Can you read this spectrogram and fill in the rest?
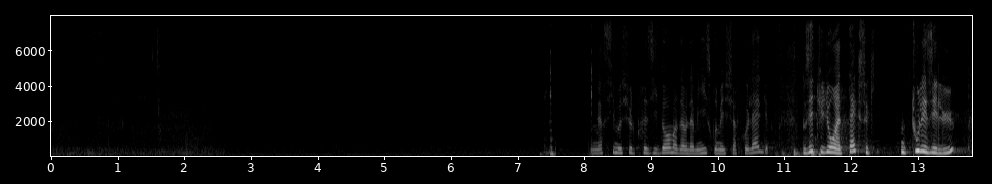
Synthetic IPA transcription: mɛʁsiməsjøləpχezid̪ɑ̃mad̪amlaminist̪χəmeʃɛʁkɔlɛɡ | nuzet̪yd̪jɔ̃ɛ̃t̪ɛkst̪əkʲ | mt̪ulezely

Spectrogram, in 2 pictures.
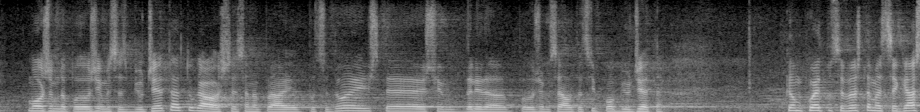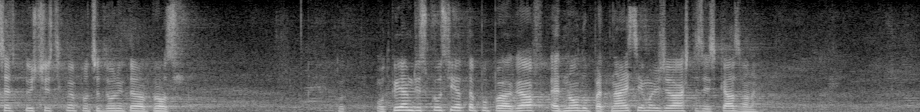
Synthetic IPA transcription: mɔʒɛmd̪ɐpɾod̪ɐlˠʒimsɐzbʲjud͡ʒɛt̪ət̪oɡavəʃt̪ɛsɛnɐpɾavipɾot̪sɛd̪uɾəiʃt̪ɛɾɛʃimd̪ɐlid̪ɐpɾod̪ɐlˠʒimsɾabot̪əsipobjud͡ʒɛt̪ə | kəmkoɛt̪ʊsɛvɾəʃt̪əmɛsɛɡaslɛt̪kɐ̥t̪oist͡ʃist̪i̥xmɛpɾot̪sɛd̪uɾnit̪ɛvɐpɾɔsi̥ | ot̪̚kɾivɐmd̪iskusijət̪əpopɐɾɐɡɾafɛd̪nɔd̪opɛt̪najsɛimɐliʒɛlˠaʃit̪ɛzɐiskazvɐnɛ

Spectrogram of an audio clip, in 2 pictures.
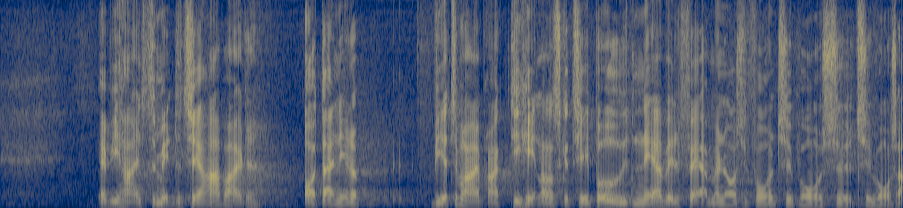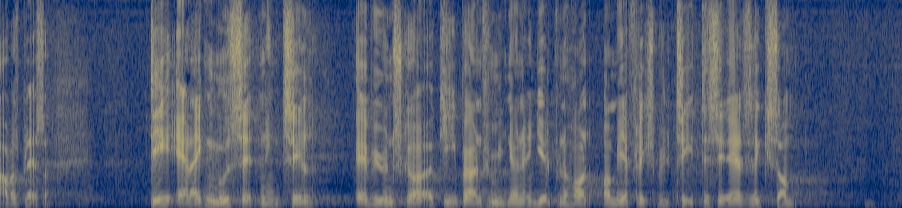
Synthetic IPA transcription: jæʋiɦɑ̈e̝nsd̥umen̰d̥ð̩ˠt͡sʰe̝æɑ̈ːb̥ɑ̈ɪ̰ɾ̥ə | ɒ̽d̥ɑ̈æɐneɾɒ̽b̥̚ | ʋiɐt͡sʰe̝b̥ʁɑ̈ɪb̥ʁɑ̈ɡ̥̚d̥ːiɦen̰ɐd̥ɑ̈sɡ̥æt͡sʰe̝lb̥ɔ̽ːðˠuːðˠid̥enːæːɐʋelfæɐ̰̥menɒ̽səifɒːhɒ̽l̰t͡sʰe̝lʋɒːst͡sʰe̝lʋɒ̰ːsɑ̈ːb̥ɑ̈ɪspʰlæsɐ | d̥e̝æɐɾɑ̈e̝ɡ̥enmo̝ð̞ˠsed̥ne̝ŋt͡sʰe̝lʔæʋiønsɡ̥ɐæɡ̥ḭːb̥ɶɐnəfæmil̰jɐnəe̝njelb̥ənəɦɒ̽n̰ʔɒ̽me̝ːɐfleɡ̥sib̥ilit͡sʰe̝̰ːd̥̚ːe̝se̝ɐ̰jɑ̥̈se̝ɡ̥sɒ̽m

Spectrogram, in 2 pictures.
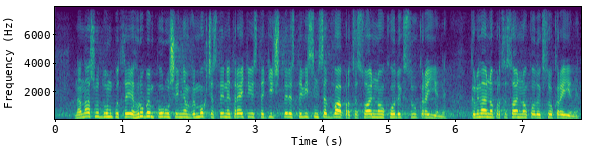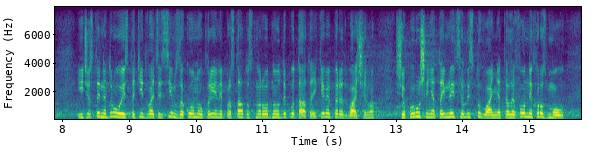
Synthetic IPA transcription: nɐnɑʃʊd̪umkʊt̪sɛjɛɦɾubɪmpɔɾuʃenʲːɐmʋɪmɔxt͡ʃɐst̪ɪnɪt̪ɾɛtʲɔjist̪ɐtʲːit͡ʃo̥t̪ɪɾɪst̪ɐʋʲisʲimd̪esʲad̪d̪ʋɑpɾɔt̪sesʊɑlʲnɔɦɔkɔd̪eksʊːkɾɐjinɪ | kɾɪmʲinɑlʲnɔɦɔpɾɔtsesʊɑlʲnɔɦɔkɔd̪eksʊʊkɾɐjinɪ | it͡ʃɐst̪ɪnɪd̪ɾuɦɔjist̪ɐtʲid̪ʋɑt͡sʲːɐtʲsʲimzɐkɔnʊːkɾɐjinɪpɾɔst̪ɑt̪ʊsnɐɾɔd̪nɔɦɔd̪epʊt̪ɑt̪ɐjɐkɪmɪpeɾed̪bɑt͡ʃelˠɔ | ʃt͡ʃɔpɔɾuʃenʲːɐt̪ɐjimnɪt͡sʲɐlˠɪst̪ʊʋɑnʲːɐt̪elˠefɔnːɪxrɔzmɔw

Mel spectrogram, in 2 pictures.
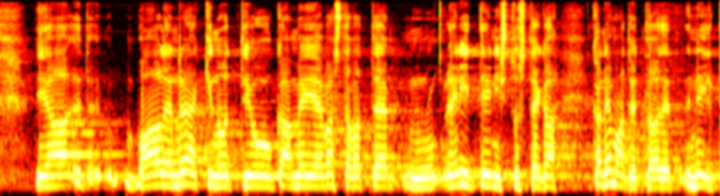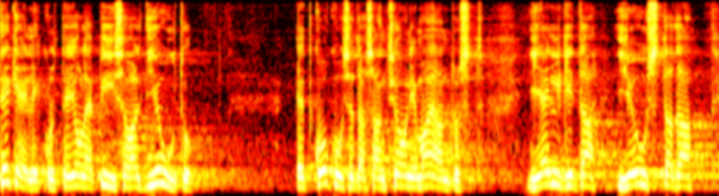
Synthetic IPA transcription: jɑ | mɑo̞le̞nræːkːˑinud̪̥jukɑme̞jevɑst̪ɑvɑt̪ːˑe̞e̞ɾit̪e̞ːnʲist̪ust̪e̞ɡ̥ɑkɑne̞mɑd̪yt̪ˑlevɑd̪̥e̞t̪ne̞jlt̪e̞ɡ̥e̞likult̪ːˑe̞jo̞le̞piːsɑvɑlt̪jɤwd̪̥u | e̞t̪ːko̞ɡ̥use̞d̪̥ɑsɑŋkt̪sio̞ːnʲimɑjɑnd̪̥ust̪jælʲɡid̪̥ɑjɤwst̪ɑd̪̥ɑ

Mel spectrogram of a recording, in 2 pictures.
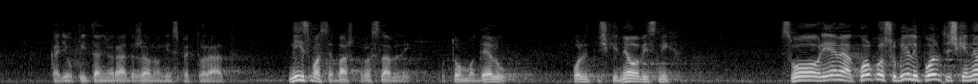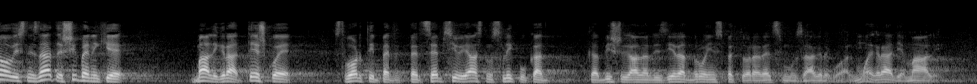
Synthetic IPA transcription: kad̪jeupiːt̪aɲuɾaːd̪ːr̩ʒaːʋno̞ɡinspe̞k̚t̪oɾa̰ːt̪ḁniːsmo̞sebaʃpɾo̞slˠaʋilḭut̪o̞mːo̞d̪elu | po̞lit̪it͡ʃkine̞o̞ʋisnix | sʋo̞oʋɾʲjeːmeako̞lko̞subiːlipo̞lit̪it͡ʃkine̞oʋisniznaːt̪e̞ʃibenikje | maːliɡɾaːd̪̚t̪e̞ːʃkoje | st̪ʋo̞ɾit̪ippeɾt̪se̞p̪̚sijuijaːsnuslikukad̪kad̪biʃianaliziːɾat̪̚bɾo̞ːjinspe̞k̚t̪o̞ɾaɾe̞t̪simouzaːɡɾe̞bṵa̰limo̰ːjɡɾaːd̪jemaːlḭ

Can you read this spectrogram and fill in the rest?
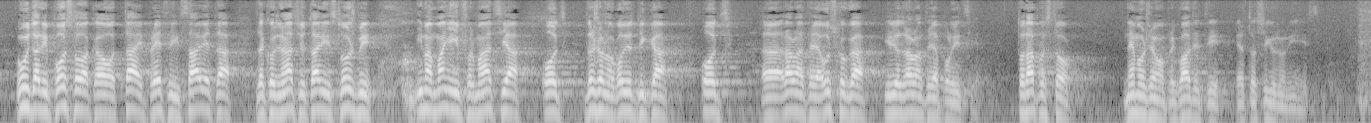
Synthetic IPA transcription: unut̪̬aɾnihpo̞slˠo̞ʋakao̞t̪aːjpɾet̪sʲjed̪niksaːʋje̞t̪a | zakoɾd̪inaːt̪sijut̪aːjnosluʒbi | imamaɲeinfo̞ɾmaːt̪sija | o̞d̪ | d̪r̩ʒaʋno̞ɡo̞d̪ʋje̞t̪nika | od̪ | ɾaʋnat̪e̞ʎausko̞ɡailio̞d̪ɾaʋnat̪eʎapo̞lit̪sije̞̰ | t̪o̞ːnapɾo̞st̪o̞ | ne̞mo̞ʒe̞mo̞pɾixʋat̪it̪ije̞ɾt̪o̞ːsiɡuɾnonḭjeḭst̪ina

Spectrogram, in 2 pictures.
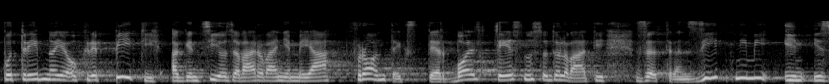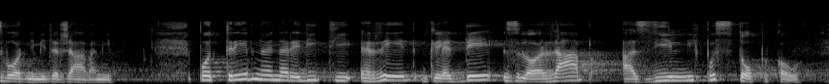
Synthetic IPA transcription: pɔt̪ɾeːbnɔjɛɔkɾɛpit̪iaɡɛnt̪sijɔzaʋaɾɔʋaːnjɛmɛja | fɾɔnt̪ɛkst̪ɛɾbolt̪eːsnɔsɔd̪ɛlɔʋaːt̪izət̪ɾanzit̪nimiːnizʋoːɾnimid̪əɾʒa̰ːʋami | pɔt̪ɾeːbnɔjɛnaɾɛd̪iːt̪ʰiɾeːd̪ɡlɛd̪eːzlɔɾaːpazilnixpɔst̪oːpkɔw

